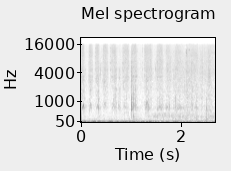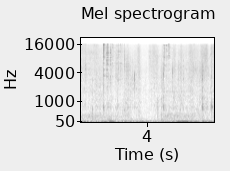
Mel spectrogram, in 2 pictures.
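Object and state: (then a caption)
Plastic game controller being rubbed clean. Gloved fingertips rub a microfiber cloth over the touchpad and buttons of a dirty, white, hand-sized PlayStation 4 controller with a hollow plastic shell while deep-cleaning it. The result is a steady run of soft, dry rubbing and scratchy wiping strokes over a low rumble, with brief brighter scuffs scattered through the clip.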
